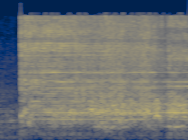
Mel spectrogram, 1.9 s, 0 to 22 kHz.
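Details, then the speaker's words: Modified 2-inch J500 water pump, primed and starting: loud harsh hissing rasp and thin whine because the removable fan cover's screen is catching on the motor cooling fan, not a pump motor fault. "Ini suaranya bising itu karena ditutupnya itu, ditutup kipas itu, saringannya itu nyangkut sama kipasnya."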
